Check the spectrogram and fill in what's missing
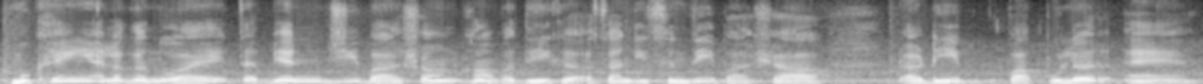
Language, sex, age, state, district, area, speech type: Sindhi, female, 60+, Rajasthan, Ajmer, urban, spontaneous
